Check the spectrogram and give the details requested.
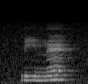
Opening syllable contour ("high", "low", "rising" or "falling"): low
